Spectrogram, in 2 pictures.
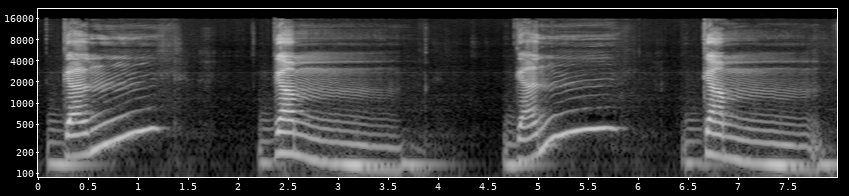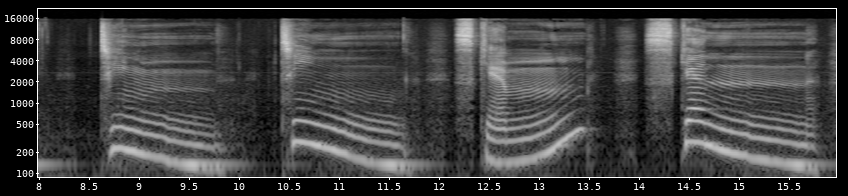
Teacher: são os sons finais das palavras com m e n Então são sons mais nasalizados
